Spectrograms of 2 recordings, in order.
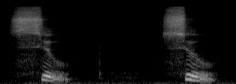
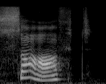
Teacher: The S is pronounced in front in the front. When we pronounce soft, the s extends to the back. So s in sue is the soft sound.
